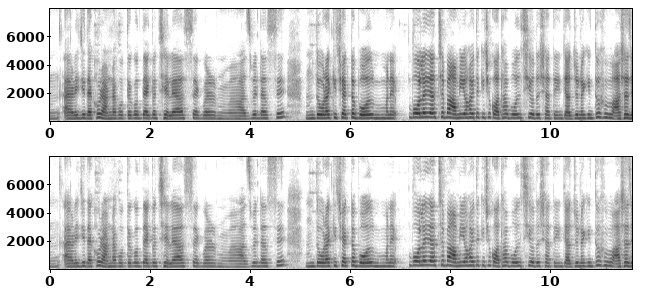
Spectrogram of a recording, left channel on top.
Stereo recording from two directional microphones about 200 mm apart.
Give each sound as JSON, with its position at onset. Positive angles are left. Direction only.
{"t": 0.3, "sound": "a woman's voice", "side_deg": 10}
